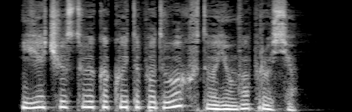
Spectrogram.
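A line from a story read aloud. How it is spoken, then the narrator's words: Quiet. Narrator (Russian): тихо ответила блондинка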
